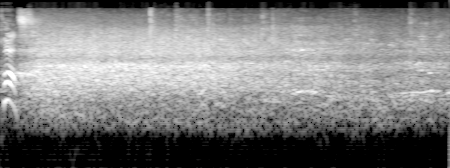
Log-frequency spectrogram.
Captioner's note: audience laughing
